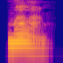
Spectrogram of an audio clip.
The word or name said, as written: malang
